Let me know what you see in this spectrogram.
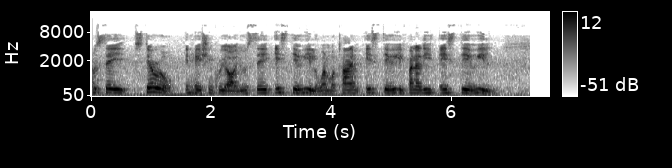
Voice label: Esteril pronunciation by a Haitian teacher, Haitian Creole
